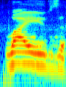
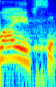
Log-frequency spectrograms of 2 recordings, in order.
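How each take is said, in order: First: The word ends with a z sound. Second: The word ends with an s sound. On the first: The speaker calls it right. "it gets z sound at the end" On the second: The speaker calls it wrong. "It's not wives"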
